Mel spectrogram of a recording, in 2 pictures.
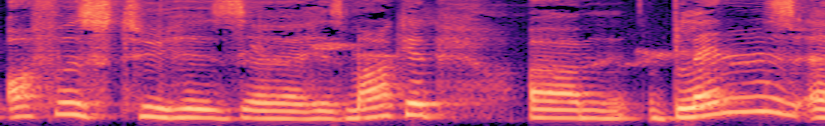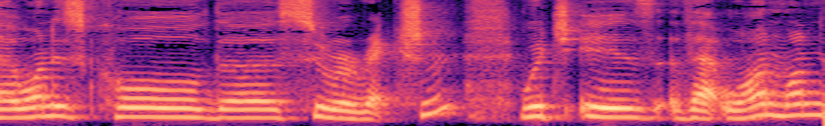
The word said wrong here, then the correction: Resurrection: This particular one, Resurrection, what did I say before? I probably mispronounced that.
